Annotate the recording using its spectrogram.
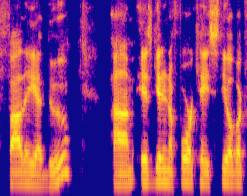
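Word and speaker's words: Folie à Deux: I think it's pronounced Fale Adu.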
